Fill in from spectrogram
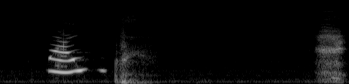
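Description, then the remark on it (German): A voice imitates a single short, quiet cat meow heard from under a basement staircase, thin and slightly wavering, followed by a couple of soft breathy exhalations with silence in between. “Ein mhm. ganz leises Mounzen.”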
